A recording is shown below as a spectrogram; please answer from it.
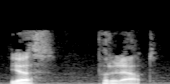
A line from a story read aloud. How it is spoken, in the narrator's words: he said, at last, in a hollow tone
